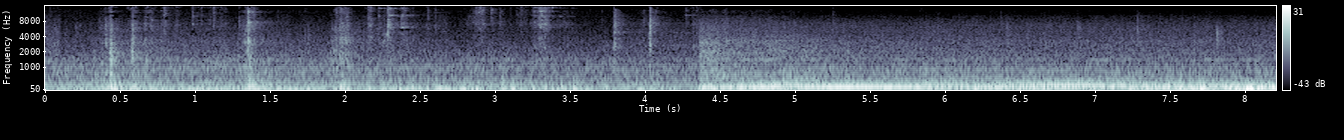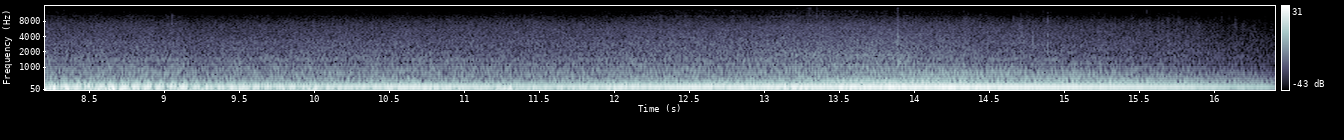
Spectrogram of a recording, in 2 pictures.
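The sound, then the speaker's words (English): A few seconds of clattering and rattling give way to the loud, steady low rumble of the engine of a university paratransit bus, the Razorback Paratransit, droning on and swelling slightly as it arrives and drives, with no voices. “Is this bus the university's bus?”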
